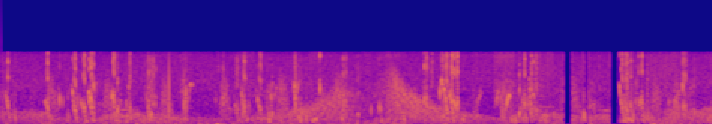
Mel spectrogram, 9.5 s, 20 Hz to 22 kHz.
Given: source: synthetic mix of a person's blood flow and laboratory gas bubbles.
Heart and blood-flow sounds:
Doppler ultrasound of blood flow; subclavian vein
0.04-0.22 s: bubbles
0.55-0.70 s: bubbles
0.75-1.32 s: bubbles
1.45-1.77 s: bubbles
1.92-2.33 s: bubbles
2.39-2.58 s: bubbles
2.83-2.99 s: bubbles
3.10-4.29 s: bubbles
4.53-4.62 s: bubbles
4.73-4.79 s: bubbles
4.91-4.97 s: bubbles
5.00-5.55 s: bubbles
5.59-6.21 s: bubbles
6.28-6.41 s: bubbles
6.57-7.24 s: bubbles
7.73-7.96 s: bubbles
8.22-8.69 s: bubbles
8.80-9.26 s: bubbles
9.38-9.50 s: bubbles
From the record:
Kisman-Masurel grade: 342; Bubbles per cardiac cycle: rolling drumbeat, 9 or more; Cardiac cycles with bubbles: 100%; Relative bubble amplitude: moderate (0.250 to 0.450); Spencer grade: 3 (all of the cardiac periods contain showers or single bubble signals, but not dominating or overriding the cardiac motion signals); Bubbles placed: anywhere in the cardiac cycle

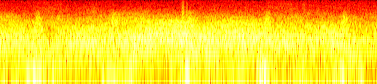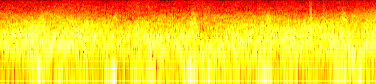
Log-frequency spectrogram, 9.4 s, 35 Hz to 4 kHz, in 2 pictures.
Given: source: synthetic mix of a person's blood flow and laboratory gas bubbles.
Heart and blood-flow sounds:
Doppler ultrasound of blood flow; subclavian vein
0.71-0.80 s: bubbles
From the record:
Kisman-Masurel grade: 112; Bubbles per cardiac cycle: 1 to 2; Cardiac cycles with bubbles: 1 to 10%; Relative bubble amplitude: moderate (0.250 to 0.450); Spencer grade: 1 (occasional bubble signal discernible with the cardiac motion signal, with majority of cardiac periods free of bubbles); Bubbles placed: anywhere in the cardiac cycle

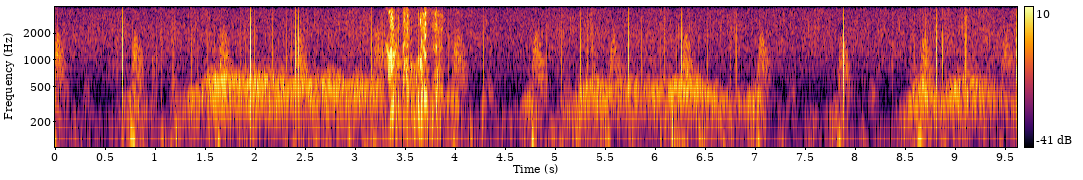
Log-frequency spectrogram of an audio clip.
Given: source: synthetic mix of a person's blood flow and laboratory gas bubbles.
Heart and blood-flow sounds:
Doppler ultrasound of blood flow; subclavian vein
3.30-3.89 s: bubbles
From the record:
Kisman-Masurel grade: 212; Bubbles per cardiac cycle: several, 3 to 8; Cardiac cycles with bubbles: 1 to 10%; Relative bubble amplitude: moderate (0.250 to 0.450); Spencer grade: 1 (occasional bubble signal discernible with the cardiac motion signal, with majority of cardiac periods free of bubbles); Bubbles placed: anywhere in the cardiac cycle

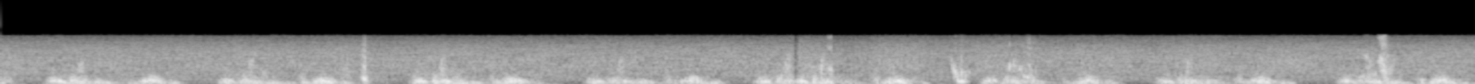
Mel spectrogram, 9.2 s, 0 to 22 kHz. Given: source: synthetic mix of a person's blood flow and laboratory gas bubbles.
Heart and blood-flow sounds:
Doppler ultrasound of blood flow; precordium
0.00-0.08 s: bubbles
2.23-2.33 s: bubbles
5.15-5.22 s: bubbles
5.91-6.06 s: bubbles
6.27-6.50 s: bubbles
8.51-8.76 s: bubbles
From the record:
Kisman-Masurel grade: 123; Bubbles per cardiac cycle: 1 to 2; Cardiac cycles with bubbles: 10 to 50%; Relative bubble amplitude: loud (0.450 to 0.775); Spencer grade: 2 (many but less than half of the cardiac periods contain bubble signals, singularly or in groups); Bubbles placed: only in the low amplitude regions of the cardiac cycle

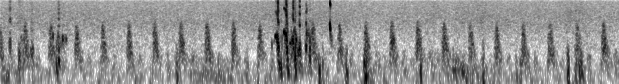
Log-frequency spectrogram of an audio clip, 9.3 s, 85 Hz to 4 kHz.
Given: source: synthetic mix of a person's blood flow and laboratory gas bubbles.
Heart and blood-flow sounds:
Doppler ultrasound of blood flow; subclavian vein
0.11-0.17 s: bubbles
0.26-0.35 s: bubbles
0.45-0.52 s: bubbles
0.76-1.02 s: bubbles
4.04-4.71 s: bubbles
4.90-5.00 s: bubbles
From the record:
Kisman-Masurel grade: 223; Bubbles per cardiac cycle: several, 3 to 8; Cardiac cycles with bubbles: 10 to 50%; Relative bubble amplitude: loud (0.450 to 0.775); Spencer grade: 2 (many but less than half of the cardiac periods contain bubble signals, singularly or in groups); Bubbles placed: anywhere in the cardiac cycle

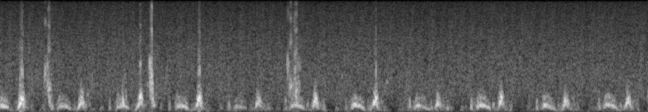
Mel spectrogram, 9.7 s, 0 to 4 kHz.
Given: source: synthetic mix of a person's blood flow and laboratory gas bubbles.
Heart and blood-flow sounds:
Doppler ultrasound of blood flow; precordium
0.64-0.79 s: bubbles
1.81-1.90 s: bubbles
2.20-2.35 s: bubbles
4.29-4.51 s: bubbles
9.71-9.73 s: bubbles
From the record:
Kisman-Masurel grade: 123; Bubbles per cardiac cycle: 1 to 2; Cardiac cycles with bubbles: 10 to 50%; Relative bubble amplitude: loud (0.450 to 0.775); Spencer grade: 2 (many but less than half of the cardiac periods contain bubble signals, singularly or in groups); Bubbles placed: only in the low amplitude regions of the cardiac cycle

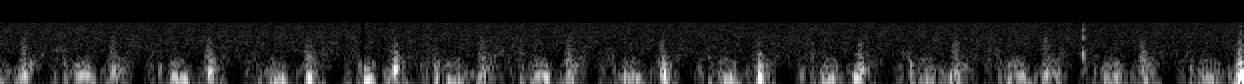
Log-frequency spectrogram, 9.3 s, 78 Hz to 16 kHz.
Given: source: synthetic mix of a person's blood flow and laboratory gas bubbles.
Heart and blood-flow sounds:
Doppler ultrasound of blood flow; precordium
8.10-8.15 s: bubbles
From the record:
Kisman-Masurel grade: 111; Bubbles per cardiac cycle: 1 to 2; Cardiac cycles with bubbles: 1 to 10%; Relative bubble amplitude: barely perceptible (0.100 to 0.250); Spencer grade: 1 (occasional bubble signal discernible with the cardiac motion signal, with majority of cardiac periods free of bubbles); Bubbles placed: anywhere in the cardiac cycle

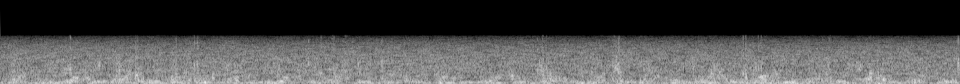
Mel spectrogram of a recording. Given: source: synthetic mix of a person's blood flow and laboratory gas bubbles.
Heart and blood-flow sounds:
Doppler ultrasound of blood flow; precordium
0.64-0.78 s: bubbles
0.95-1.03 s: bubbles
1.16-1.23 s: bubbles
1.32-1.48 s: bubbles
1.68-2.50 s: bubbles
3.02-3.12 s: bubbles
3.16-3.52 s: bubbles
3.55-3.64 s: bubbles
3.74-3.87 s: bubbles
4.01-4.08 s: bubbles
4.21-4.58 s: bubbles
4.63-4.68 s: bubbles
5.04-5.73 s: bubbles
6.08-6.49 s: bubbles
6.89-7.32 s: bubbles
7.37-7.65 s: bubbles
8.18-8.36 s: bubbles
8.73-8.86 s: bubbles
9.50-9.60 s: bubbles
From the record:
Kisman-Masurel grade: 232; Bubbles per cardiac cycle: several, 3 to 8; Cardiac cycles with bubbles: 50 to 99%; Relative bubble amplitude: moderate (0.250 to 0.450); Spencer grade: 3 (all of the cardiac periods contain showers or single bubble signals, but not dominating or overriding the cardiac motion signals); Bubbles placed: anywhere in the cardiac cycle

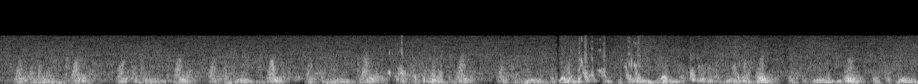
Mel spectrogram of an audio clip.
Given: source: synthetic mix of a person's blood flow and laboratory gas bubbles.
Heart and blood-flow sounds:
Doppler ultrasound of blood flow; precordium
3.85-4.40 s: bubbles
5.76-6.10 s: bubbles
6.23-6.45 s: bubbles
6.77-7.21 s: bubbles
7.31-7.53 s: bubbles
From the record:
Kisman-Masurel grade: 232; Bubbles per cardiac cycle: several, 3 to 8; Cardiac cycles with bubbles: 50 to 99%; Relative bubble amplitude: moderate (0.250 to 0.450); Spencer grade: 3 (all of the cardiac periods contain showers or single bubble signals, but not dominating or overriding the cardiac motion signals); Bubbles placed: only in the low amplitude regions of the cardiac cycle

